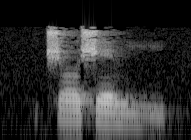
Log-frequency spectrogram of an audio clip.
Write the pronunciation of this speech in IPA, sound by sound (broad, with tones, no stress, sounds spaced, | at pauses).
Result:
t͡ʃ ɔ˨ ʃ ɛ˨ β i˨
